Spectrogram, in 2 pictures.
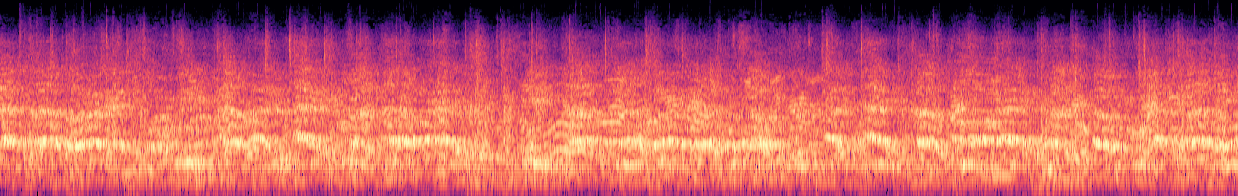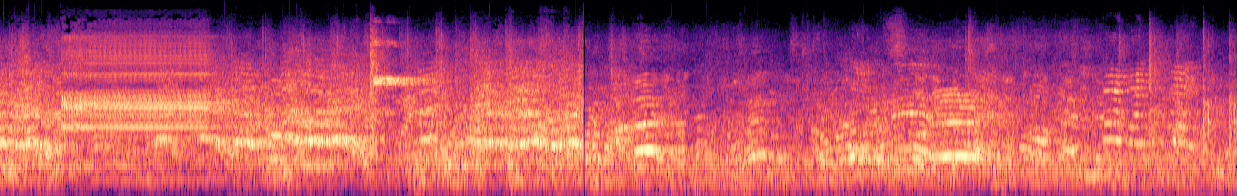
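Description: A large crowd cheers and chatters in an echoing gym.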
